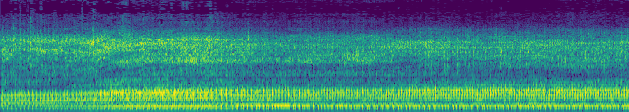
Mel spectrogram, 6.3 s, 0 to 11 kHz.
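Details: Mikino/Vikino 768A two-stroke motor sprayer after replacing the faulty carburetor. Steady high-speed buzz with a crisp, even beat and no misses. Normal running.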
